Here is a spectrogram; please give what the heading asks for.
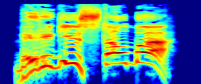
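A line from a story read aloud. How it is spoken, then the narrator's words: Shout. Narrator (Russian): Он закричал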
